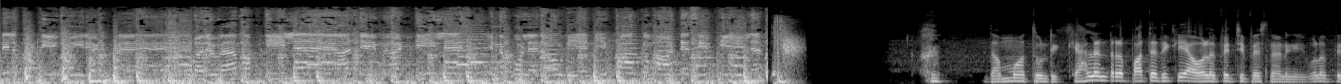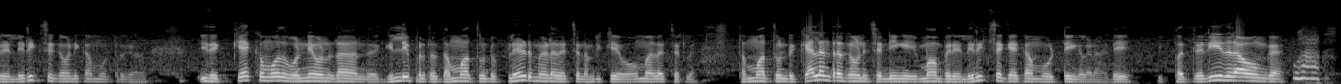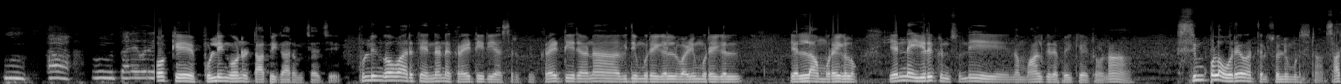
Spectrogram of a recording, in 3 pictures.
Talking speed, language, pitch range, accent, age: 90 wpm, Tamil, 120-160 Hz, native, 20-39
